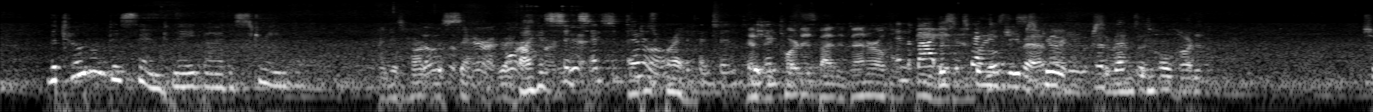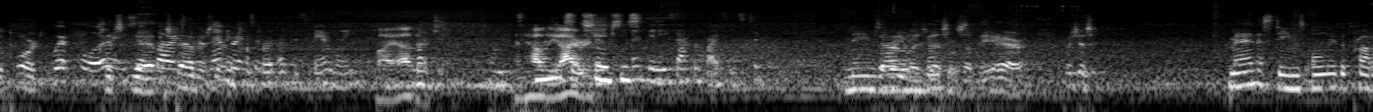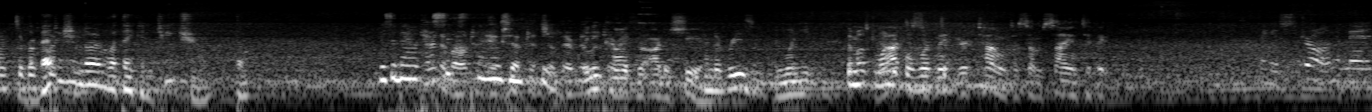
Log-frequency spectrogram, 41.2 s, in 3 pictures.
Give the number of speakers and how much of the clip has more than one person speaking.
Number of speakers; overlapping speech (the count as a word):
nine, about 42%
